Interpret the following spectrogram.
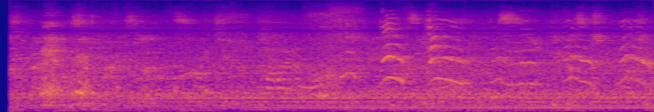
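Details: Four-week-old French Bulldog puppy giving high, thin whimpers that bend up and down in short arcs, clustered in the second half, over steady room hum and a human voice.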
